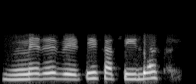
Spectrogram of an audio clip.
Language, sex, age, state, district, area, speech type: Hindi, female, 60+, Uttar Pradesh, Azamgarh, urban, conversation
